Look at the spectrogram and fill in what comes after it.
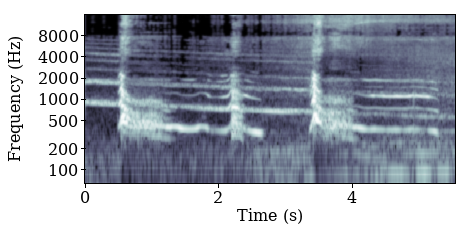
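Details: Weimaraner howling at blaring fire truck sirens on Main Street in Chagrin Falls on 4 February 2025, near an icy river; three drawn-out wavering howls, each starting with a sharp rise, over steady tonal siren wail.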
